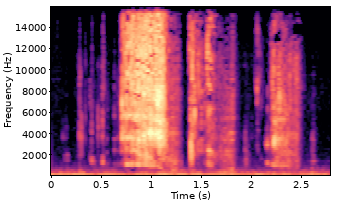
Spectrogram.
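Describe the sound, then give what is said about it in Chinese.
Crisp crunching as someone bites into and chews an apple from Xinjiang: one loud bite, then softer repeated chewing crunches, fairly faint and with no talk. “来，好，我也吃。”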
